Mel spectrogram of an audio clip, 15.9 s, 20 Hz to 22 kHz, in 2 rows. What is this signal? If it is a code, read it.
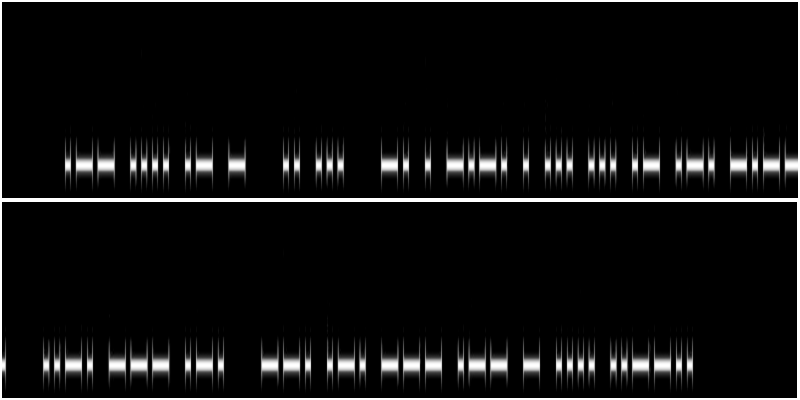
Morse code, heard as a keyed tone, about 22 wpm, 700 Hz. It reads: WHAT IS NECESSARY FOR GROWTH?
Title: Sentences from Top 1000 Words - Review Part 5 - 22wpm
